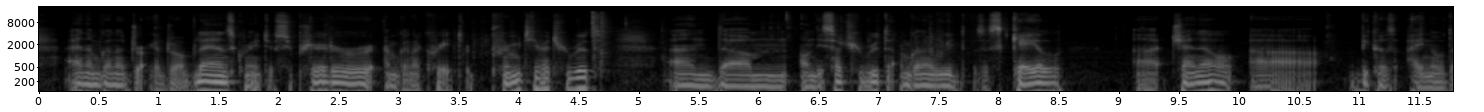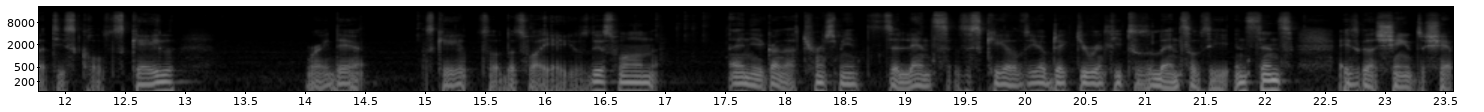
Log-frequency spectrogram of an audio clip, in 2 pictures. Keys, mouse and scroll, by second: 2.3 ctrl+space, 3.3-4.4 typing, 3.7 click, 4.4 Up, 4.7 Return, 6.1 click, 6.2 double click, 6.2 double click, 6.7-8.1 typing, 9.2 click, 9.5-12.0 drag, 9.5 typing, 12.0-14.5 drag, 14.5-15.8 drag, 15.8 click, 16.8 click, 17.3-18.3 drag, 18.3 scroll down 1, 18.8-21.7 alt+middle drag.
